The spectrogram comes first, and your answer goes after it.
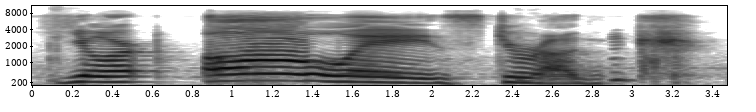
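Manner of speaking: very slow, each word drawn out; read slowly. Shown as a demonstration. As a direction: drag out every word. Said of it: "oh, I gotta read this slowly".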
